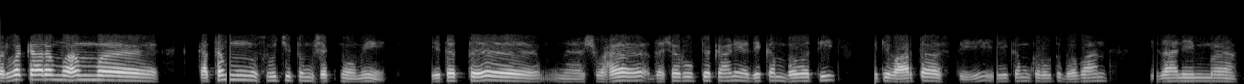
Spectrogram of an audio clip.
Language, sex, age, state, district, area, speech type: Sanskrit, male, 60+, Karnataka, Udupi, urban, conversation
